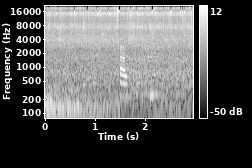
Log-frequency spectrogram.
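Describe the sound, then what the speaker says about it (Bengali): Heavy rain pours in a steady, dense wash during a storm, constant and close throughout, with a faint brief sound partway through but no clear speech. "প্রচুর বৃষ্টি পড়ছে"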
